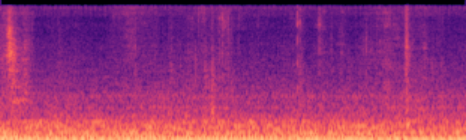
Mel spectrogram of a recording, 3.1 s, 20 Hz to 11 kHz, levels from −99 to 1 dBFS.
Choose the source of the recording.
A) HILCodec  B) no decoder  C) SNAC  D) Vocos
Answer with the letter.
B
